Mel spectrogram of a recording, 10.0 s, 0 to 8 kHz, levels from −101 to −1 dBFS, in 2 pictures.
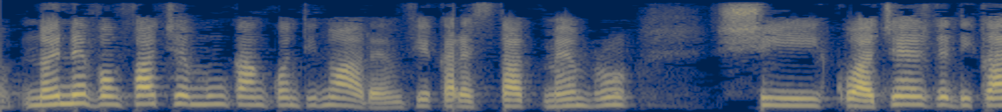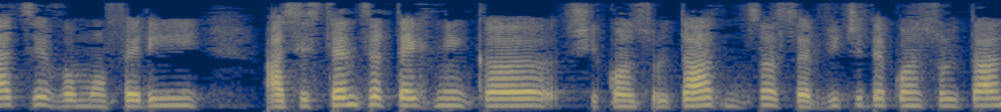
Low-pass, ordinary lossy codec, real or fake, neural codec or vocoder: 7.2 kHz; none; real; none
